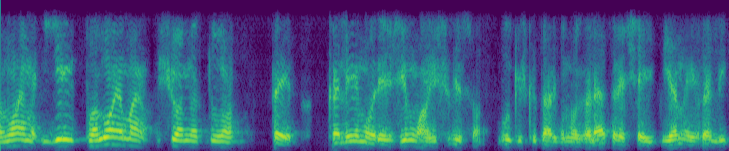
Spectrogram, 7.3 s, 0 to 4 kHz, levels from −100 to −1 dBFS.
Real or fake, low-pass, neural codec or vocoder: fake; 3.6 kHz; codec, 16 kHz, 4 kbps, FreqCodec, smaller model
